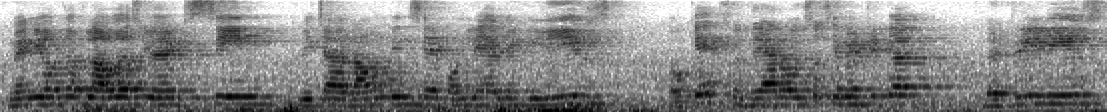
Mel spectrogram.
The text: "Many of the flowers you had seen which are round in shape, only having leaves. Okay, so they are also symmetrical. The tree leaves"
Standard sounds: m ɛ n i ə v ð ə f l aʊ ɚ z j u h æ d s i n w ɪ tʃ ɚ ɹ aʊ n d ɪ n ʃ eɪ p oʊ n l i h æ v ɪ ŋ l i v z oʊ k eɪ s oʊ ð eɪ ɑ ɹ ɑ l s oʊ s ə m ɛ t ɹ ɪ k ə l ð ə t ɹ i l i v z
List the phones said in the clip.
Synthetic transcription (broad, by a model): m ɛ n i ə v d ə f l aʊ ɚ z j u h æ d s i n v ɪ tʃ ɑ ɹ aʊ n d ɪ n s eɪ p oʊ n l i h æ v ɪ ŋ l i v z oʊ k eɪ s oʊ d eɪ ɑ ɹ ɑ l s oʊ s ə m ɛ t ɹ ɪ k ə l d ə t ɹ i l i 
